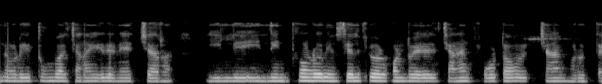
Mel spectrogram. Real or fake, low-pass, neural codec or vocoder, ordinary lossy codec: fake; 7.2 kHz; vocoder, 22.05 kHz, 80 mel bands, HiFi-GAN; none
